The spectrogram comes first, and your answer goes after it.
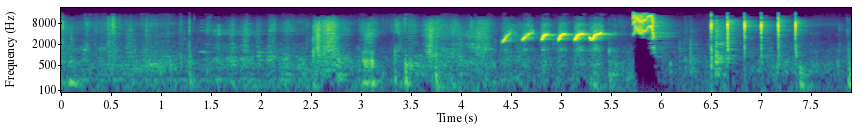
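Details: Twenty-three-day-old Border Collie puppies Yack and Star, blue-merle and black-and-white, from Mafalda's litter: a quick run of about five high, rising squeaky whimpers, amid soft rustling and clicking, followed by a burst of sharp ticks.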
